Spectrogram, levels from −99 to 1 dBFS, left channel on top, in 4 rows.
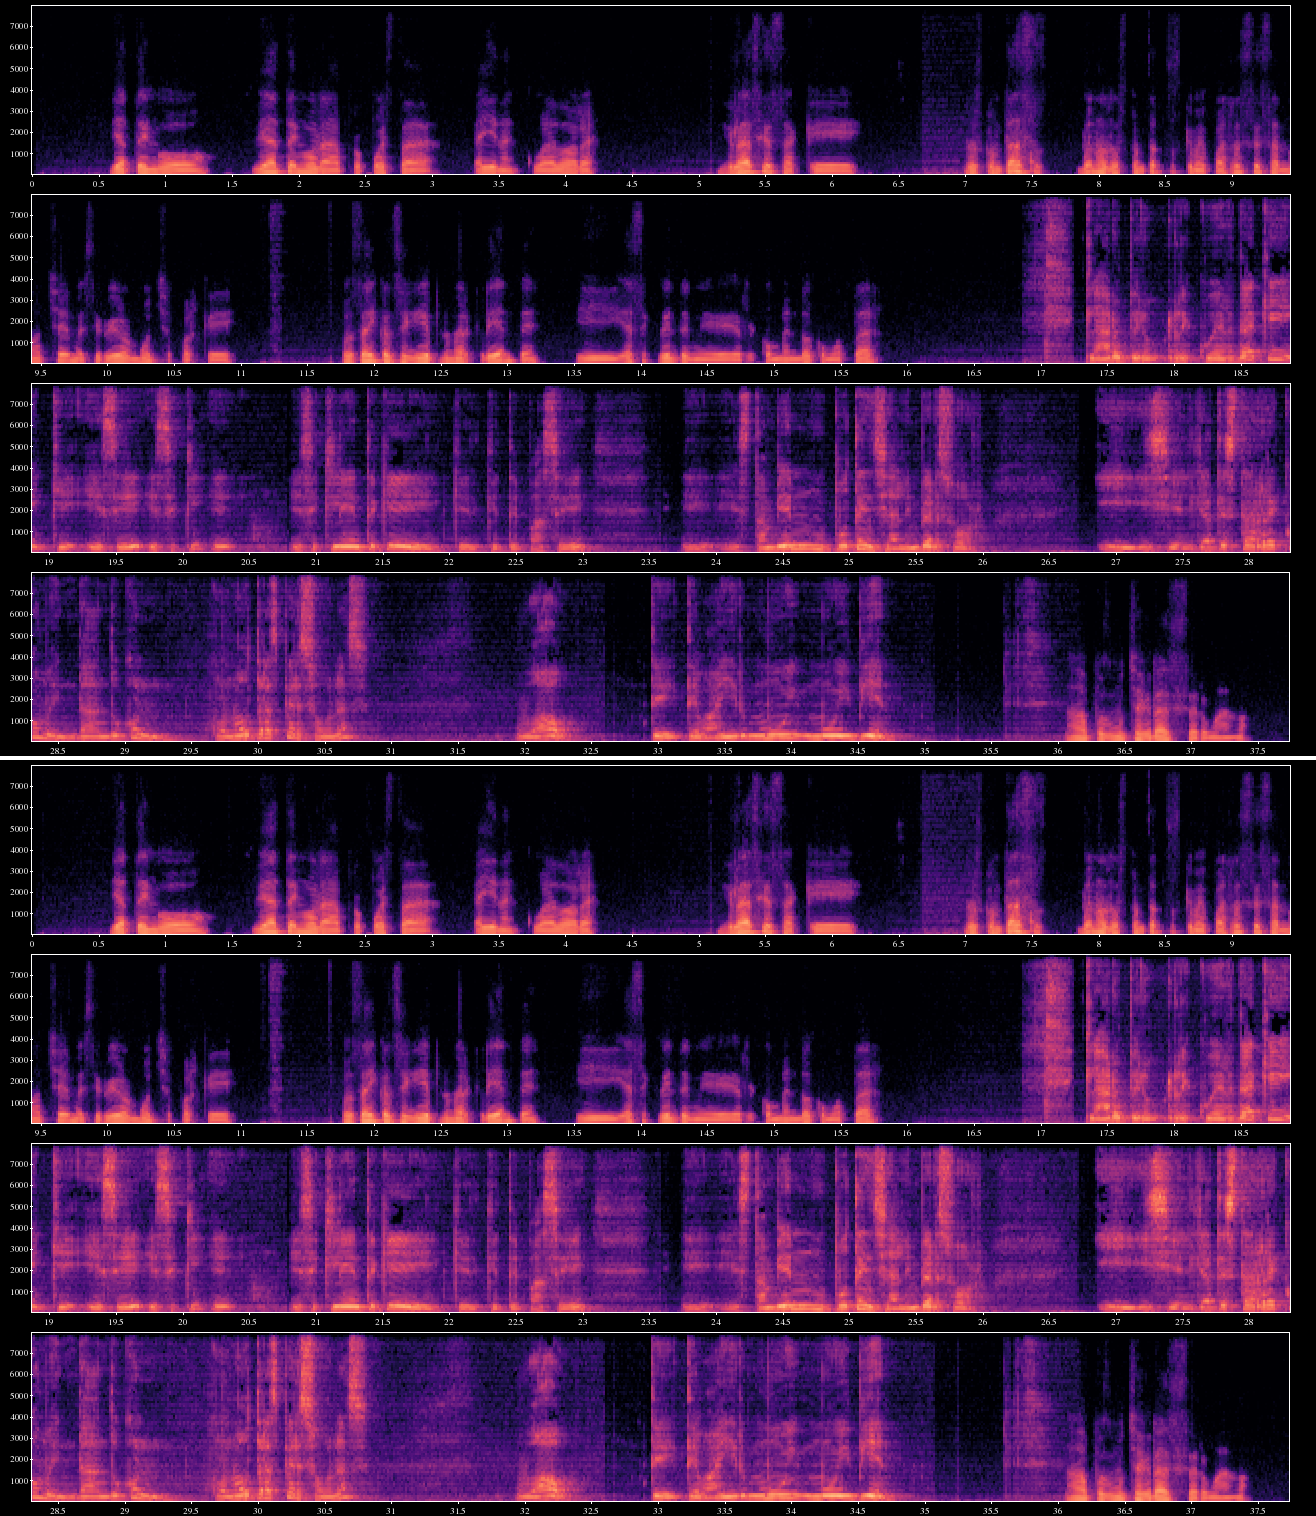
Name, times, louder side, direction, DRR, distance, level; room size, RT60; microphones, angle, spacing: voice 1, 0.6-1.3 1.6-3.0 3.3-4.2 5.1-6.2 7.0-7.6 7.8-10.9 11.8-13.2 13.5-15.8 36.0-37.4, right 1 dB, 20° right, 0.6 m, -28 dB
voice 2, 16.9-23.4 23.7-26.5 26.8-30.9 31.9-32.5 32.9-34.9 35.7-35.9, right 1 dB, 35° right, 2.2 m, -28 dB
head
